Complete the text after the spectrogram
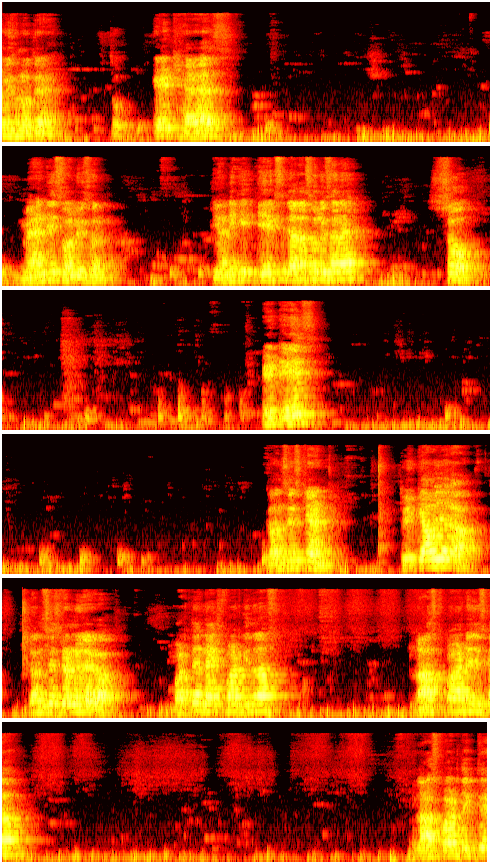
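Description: A young man speaks calmly and clearly, close by, explaining.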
